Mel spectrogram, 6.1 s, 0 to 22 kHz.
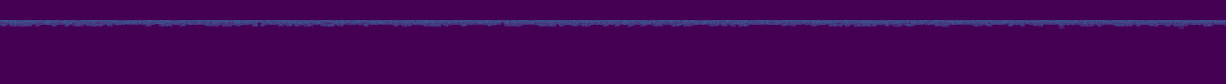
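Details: Katydid of the genus Ruspolia, from National Institute of Biological Resources material, 2020, giving a sustained high, hissing buzz at constant pitch and loudness, with nothing else audible.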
